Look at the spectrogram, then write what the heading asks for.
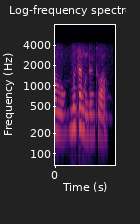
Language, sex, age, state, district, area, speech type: Bodo, female, 18-30, Assam, Kokrajhar, rural, conversation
